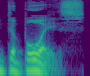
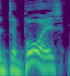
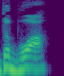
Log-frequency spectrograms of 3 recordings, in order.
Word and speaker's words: Du Bois: Washington wanted to cement the friendship between the races, where Du Bois, not Du Bois, he never liked that pronunciation.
